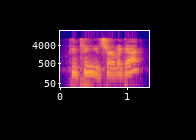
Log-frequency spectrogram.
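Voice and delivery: plain reading voice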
